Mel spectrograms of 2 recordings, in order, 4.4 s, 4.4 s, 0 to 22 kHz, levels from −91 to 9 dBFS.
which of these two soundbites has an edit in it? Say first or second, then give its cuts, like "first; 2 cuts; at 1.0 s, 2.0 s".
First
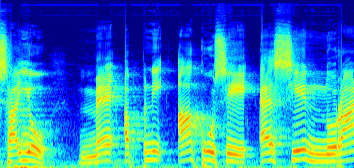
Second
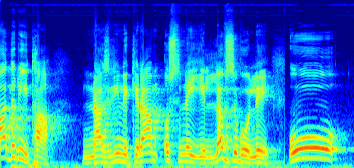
second; 1 cut; at 3.4 s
